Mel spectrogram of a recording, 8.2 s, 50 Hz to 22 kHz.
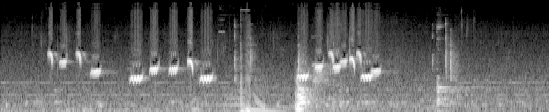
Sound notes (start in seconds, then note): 0.6 overlapping birds chirping, ˥ ˧ ˥ ˩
